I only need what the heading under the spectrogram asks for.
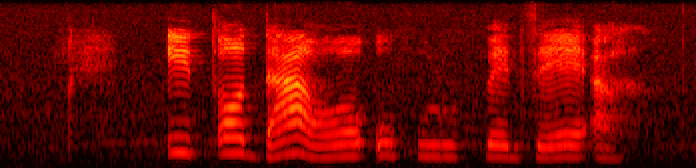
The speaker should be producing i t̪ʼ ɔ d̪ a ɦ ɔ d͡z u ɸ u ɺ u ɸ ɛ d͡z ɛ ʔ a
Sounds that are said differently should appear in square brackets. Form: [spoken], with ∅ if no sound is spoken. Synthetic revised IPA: i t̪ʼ ɔ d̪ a ɦ ɔ [∅] u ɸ u ɺ u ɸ ɛ d͡z [ɛː] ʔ a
